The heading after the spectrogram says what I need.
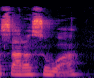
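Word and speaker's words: Zarazúa: in the world Renata Sara sua makes the semi-finals in her home country good pronunciation there because there's an accent on the you yes so it's not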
